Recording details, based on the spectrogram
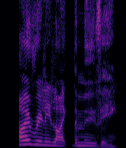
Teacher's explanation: emphasis on movie clarifies what you're talking about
